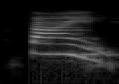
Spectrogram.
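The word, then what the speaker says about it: sign: डिजाइन, यहाँ पर भी जी जो है साइलेंट है। और साइन, साइन में भी जी साइलेंट।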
